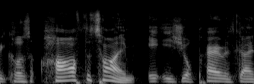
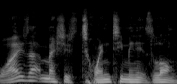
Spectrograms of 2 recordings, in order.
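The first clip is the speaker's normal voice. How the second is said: ordinary talk, nothing marked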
